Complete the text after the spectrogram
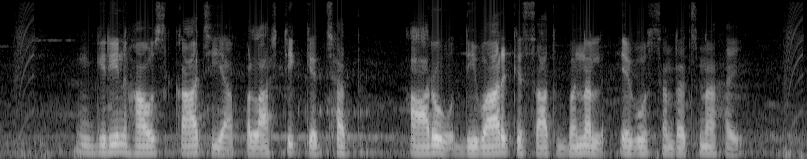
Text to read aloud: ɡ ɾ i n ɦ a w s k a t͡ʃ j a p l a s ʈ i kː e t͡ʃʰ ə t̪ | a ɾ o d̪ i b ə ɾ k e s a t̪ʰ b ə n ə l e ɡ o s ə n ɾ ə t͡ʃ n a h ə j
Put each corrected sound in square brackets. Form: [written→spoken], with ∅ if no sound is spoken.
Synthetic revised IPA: ɡ ɾ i n ɦ a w s k a t͡ʃ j a p l a s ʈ i kː e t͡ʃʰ ə t̪ | a ɾ o d̪ i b [ə→a] ɾ k e s a t̪ʰ b ə n ə l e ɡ o s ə n ɾ ə t͡ʃ n a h ə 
